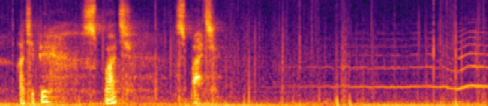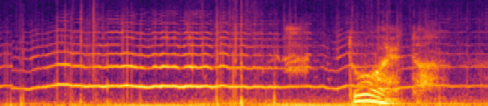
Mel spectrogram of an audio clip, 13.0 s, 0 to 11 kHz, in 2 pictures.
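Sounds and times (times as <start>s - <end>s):
speech: 0.3s - 3.0s, 11.2s - 12.0s
faint clicks: 3.0s - 10.5s
mosquitoes whining: 4.0s - 13.0s.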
